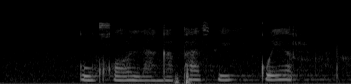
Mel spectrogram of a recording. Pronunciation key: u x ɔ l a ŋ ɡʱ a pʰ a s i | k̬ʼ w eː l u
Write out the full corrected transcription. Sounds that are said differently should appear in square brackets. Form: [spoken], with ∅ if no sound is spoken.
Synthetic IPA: u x ɔ l a ŋ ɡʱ a pʰ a s i | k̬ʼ w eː [r] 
